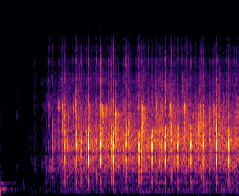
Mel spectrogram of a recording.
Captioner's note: all applauding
